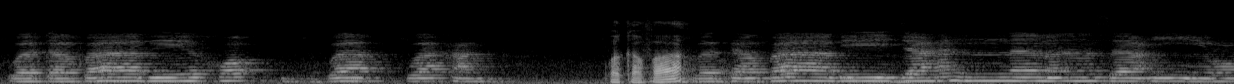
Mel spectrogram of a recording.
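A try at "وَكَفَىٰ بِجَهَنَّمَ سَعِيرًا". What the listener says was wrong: Hati-hati, B-nya nggak boleh panjang, ma-nya juga boleh panjang. Tinggal ma-nya nih. Nunya dingungnya sempurna. Bi jahannama.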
